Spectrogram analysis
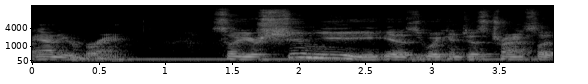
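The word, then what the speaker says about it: xin: words for that are shiny and nong. Shiny means your mental intention. All right. And it's actually made from two words. Shin shin x i n means your heart.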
